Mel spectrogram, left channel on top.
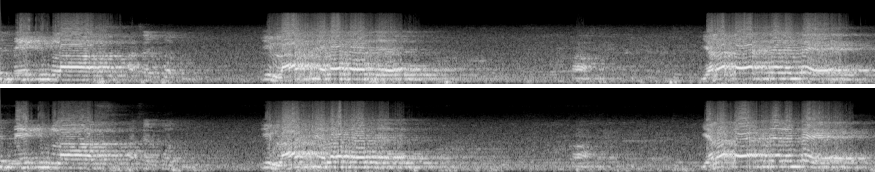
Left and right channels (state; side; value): normal; both; correlation 0.32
